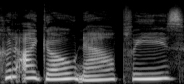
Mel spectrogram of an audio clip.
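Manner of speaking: very high, drawn-out, exasperated and impatient tone. Anne-Marie speaks to a soldier holding her basket, impatiently. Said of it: "she asked impatiently".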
